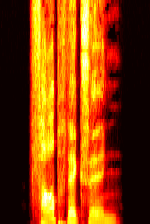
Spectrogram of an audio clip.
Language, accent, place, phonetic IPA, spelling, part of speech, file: German, Germany, Berlin, [ˈfaʁpˌvɛksl̩n], Farbwechseln, noun, De-Farbwechseln.ogg
- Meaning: dative plural of Farbwechsel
